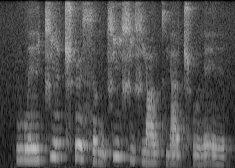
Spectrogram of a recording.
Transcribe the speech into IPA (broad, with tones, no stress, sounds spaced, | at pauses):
n̪ w e˧˥ ɪ̯ t͡ɕ i˥ ʈ͡ʂʰ ɻ̩˥˩ s ɤ˨˩ ŋ ɕ i˥ ɕ i˨ ɕ j ɑ˥ ʊ̯ t̪ʰ j ä˧˥ ʈ͡ʂʰ u˨˩ l e˥˩ ɪ̯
